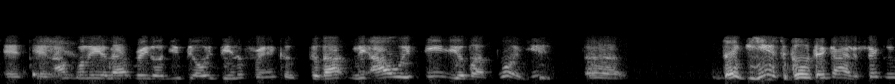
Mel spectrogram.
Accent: Brooklyn, New York, United States; I grew up in Brooklyn, Brownsville. We both grew up in tough neighborhoods.

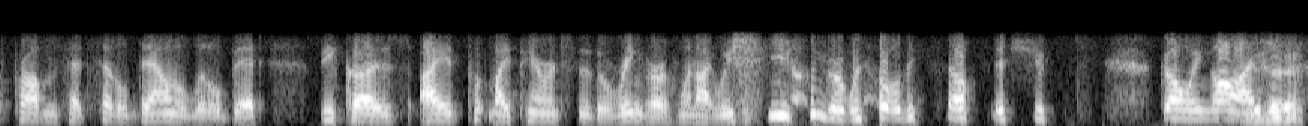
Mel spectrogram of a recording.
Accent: Bronx, New York, United States; also born or lived in New Rochelle; now in Fishkill, United States; And so I growing up, I actually originally from the Bronx, New York. I'm from the Bronx. And then we moved to New Rochelle, and we finally ended up in Fishkill, New York

